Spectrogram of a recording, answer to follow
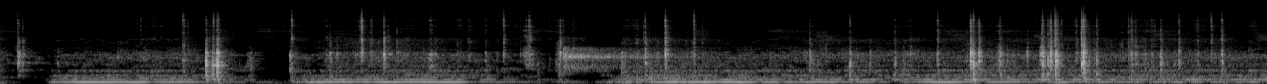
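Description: Scattered sharp clicks and knocks of hands handling metal and plastic parts and cable connectors inside a Toshiba e-Studio copier's scanner section, the loudest about two seconds in and again near the end. Under them runs a steady low hum.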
